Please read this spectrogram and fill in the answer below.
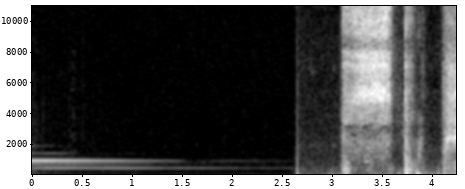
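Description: The last mallet-like notes of the credits music ring out and fade over the first second or so, then near silence. About three seconds in comes a short burst of hiss like TV static, followed by two brief crackles just before the end.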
